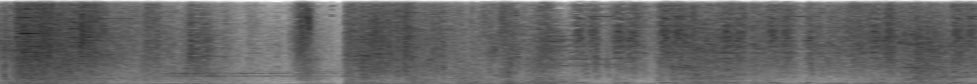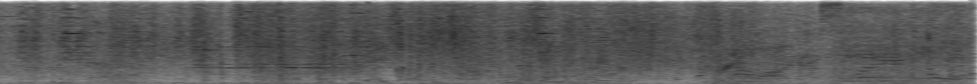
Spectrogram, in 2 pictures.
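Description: Game spell effects whoosh and crackle in a busy battle.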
